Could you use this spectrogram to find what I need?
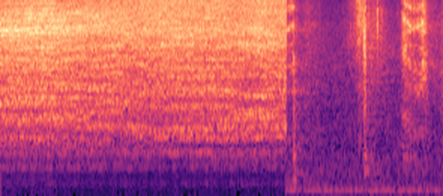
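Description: Compressed air hisses loudly from a blow gun.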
